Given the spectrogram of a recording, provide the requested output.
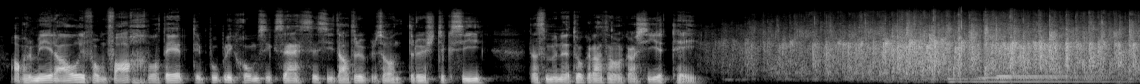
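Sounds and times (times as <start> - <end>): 
speech: 0.1 - 7.5
applause: 7.0 - 11.3.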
